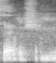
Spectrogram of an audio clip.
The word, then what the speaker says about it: Havisham: Havisham, but am I saying that correctly? – I think it's Havisham, yeah.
